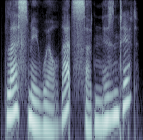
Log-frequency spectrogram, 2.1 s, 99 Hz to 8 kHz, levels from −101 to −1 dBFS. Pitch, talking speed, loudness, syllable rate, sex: 190 Hz, 195 wpm, -21 LUFS, 4.1 syllables/s, female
